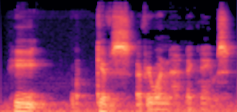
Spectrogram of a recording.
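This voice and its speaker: A woman's voice: extremely low pitch, slow pace, gravelly, bright, forceful tone, slight background noise, full character voice. A woman playing an earnest, literal-minded scientist on a spaceship in an audio drama, terse, stiff and defensive. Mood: defensive, strained. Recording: roomy, echoey sound, music underneath. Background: music.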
